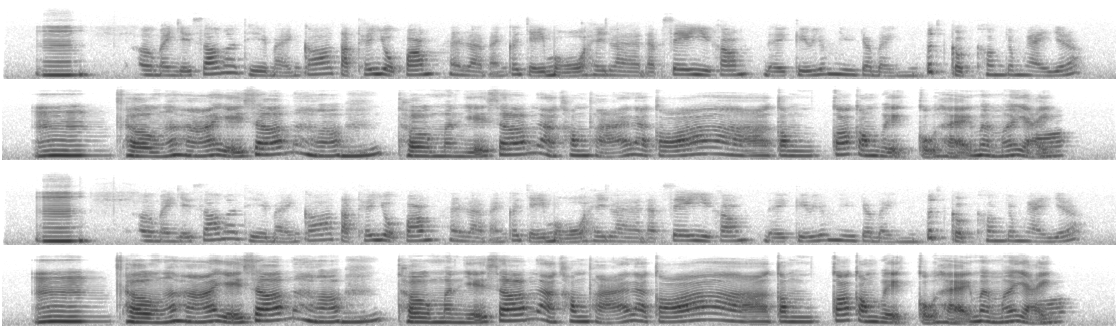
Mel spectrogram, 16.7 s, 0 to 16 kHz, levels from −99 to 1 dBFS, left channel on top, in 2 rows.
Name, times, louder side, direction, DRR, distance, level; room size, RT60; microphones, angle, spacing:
voice 1, 0.2-0.7 8.6-10.9 11.4-16.3, right 3 dB, 35° right, 0.4 m, -29 dB
voice 2, 1.0-8.1 10.9-11.2 16.1-16.3, left 3 dB, 25° left, 0.4 m, -38 dB
3.1 x 2.2 x 3.7 m
head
